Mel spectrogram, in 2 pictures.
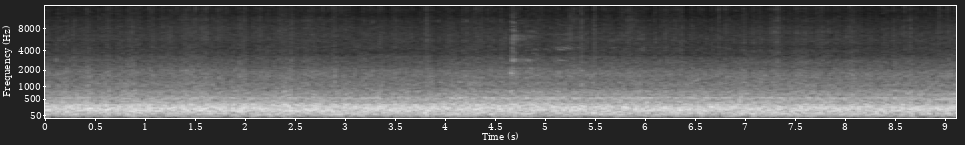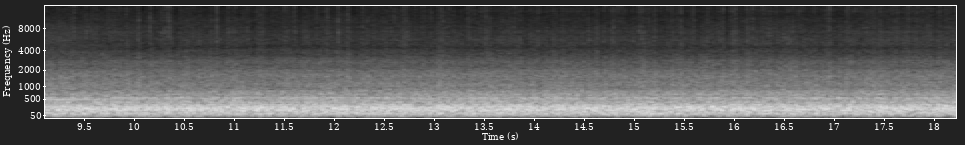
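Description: Steady engine and rushing-air noise heard inside an airliner cabin during the takeoff run and climb: a loud, low, even noise with a faint steady hum.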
